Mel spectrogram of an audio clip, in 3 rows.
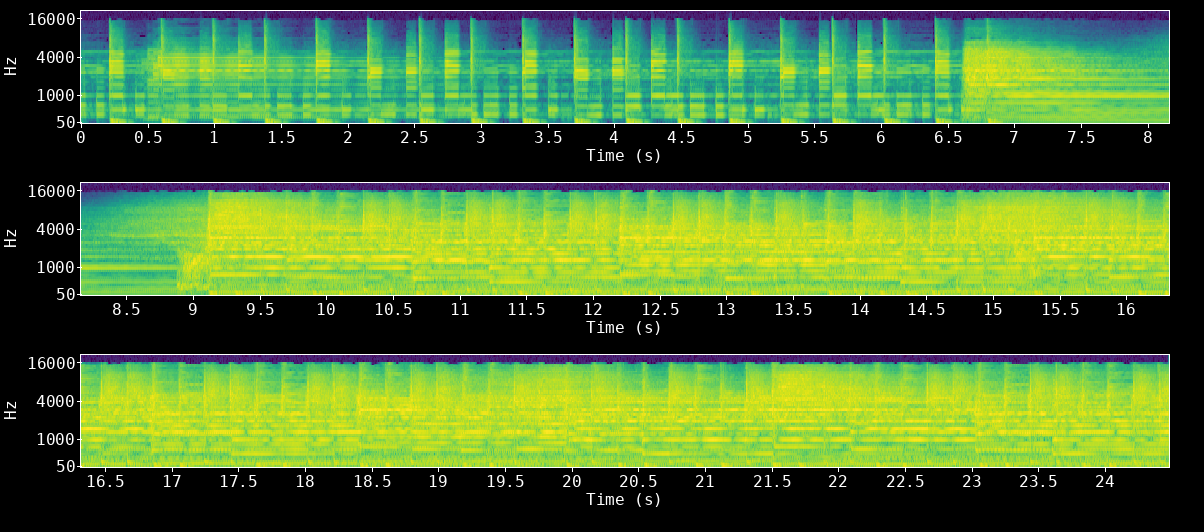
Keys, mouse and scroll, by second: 0.6 scroll down 1, 1.4 click, 1.8 scroll down 1, 2.1-2.5 scroll up 1, 2.8 click, 3.5 click, 4.4 click, 5.4 click, 5.8-7.6 drag, 7.8 click, 8.0 scroll down 2, 8.3-8.6 scroll up 1, 9.0-12.2 drag, 12.8 click, 13.4-14.3 scroll up 4, 14.5-14.9 scroll down 1, 15.3-17.2 drag, 17.4 scroll down 2, 17.6-17.9 scroll up 1, 18.2 click, 19.1-20.1 drag, 20.3-20.6 scroll down 1, 21.1 s, 22.8 s, 23.5-24.0 scroll up 2.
